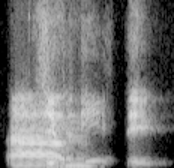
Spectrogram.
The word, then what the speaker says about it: Giovanisci: So my last name is pronounced, or the way I pronounce it is Giovanisci. – Giovanisci. Oh my God. – Yeah. There are other pronunciations of it. Giovanisci is, I think, the correct Italian pronunciation.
